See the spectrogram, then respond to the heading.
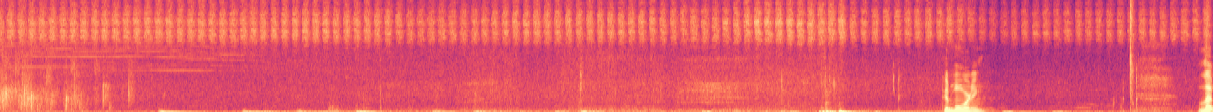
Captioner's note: applause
